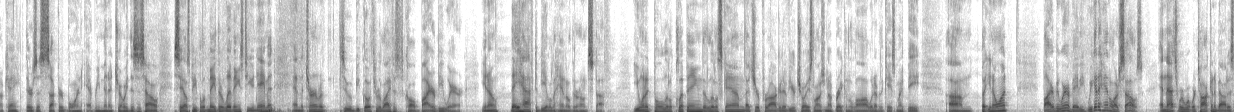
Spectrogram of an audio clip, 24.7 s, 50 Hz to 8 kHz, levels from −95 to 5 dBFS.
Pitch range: 85-115 Hz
